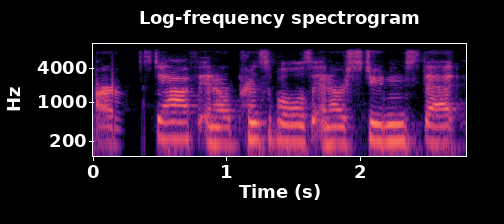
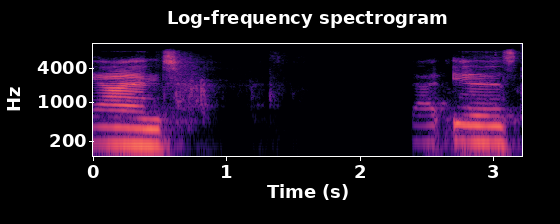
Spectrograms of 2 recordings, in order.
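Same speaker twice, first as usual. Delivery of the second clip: ordinary delivery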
